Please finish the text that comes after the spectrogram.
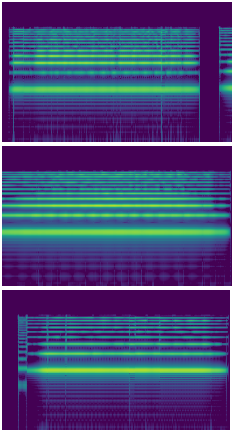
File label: saxophone; Spectrum Interpolation Synthesis for the Compression of Musical Signals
